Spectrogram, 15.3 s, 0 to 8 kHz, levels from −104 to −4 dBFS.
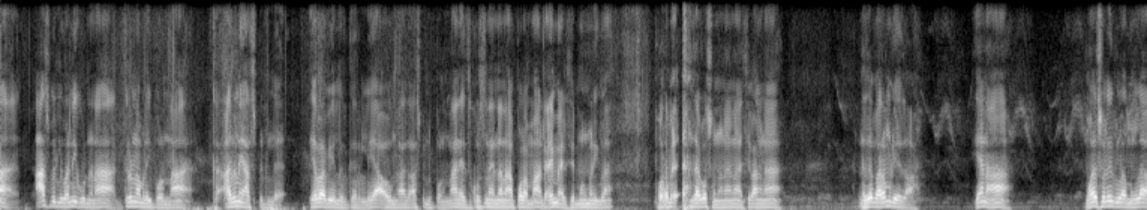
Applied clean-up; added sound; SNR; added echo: none; none; none; none.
